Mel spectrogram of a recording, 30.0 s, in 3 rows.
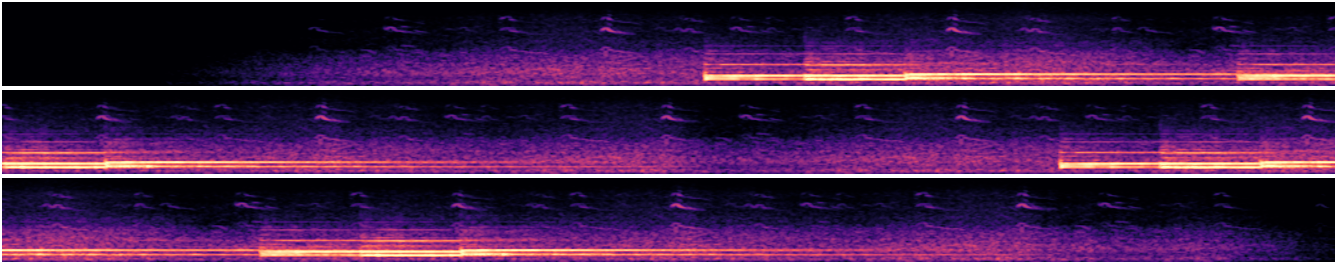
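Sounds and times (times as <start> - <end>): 
relaxing music: 5.3 - 15.1, 18.0 - 27.8.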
